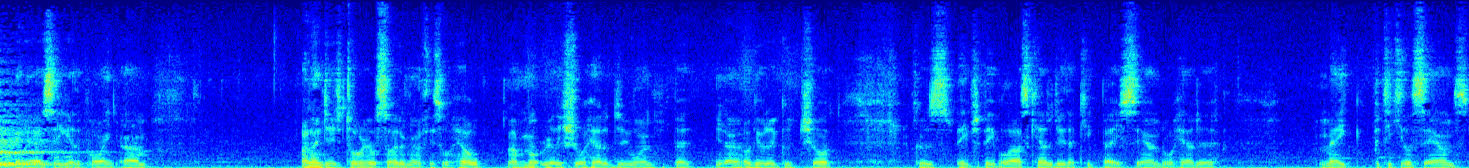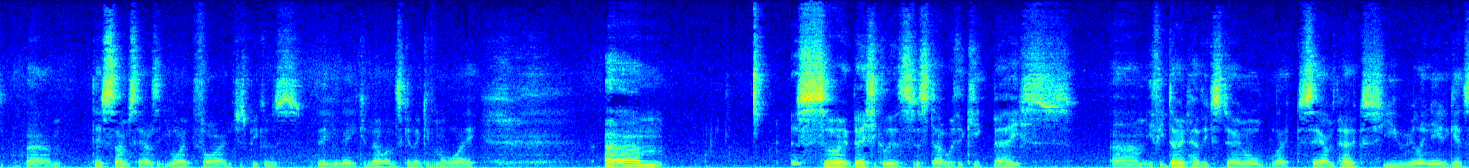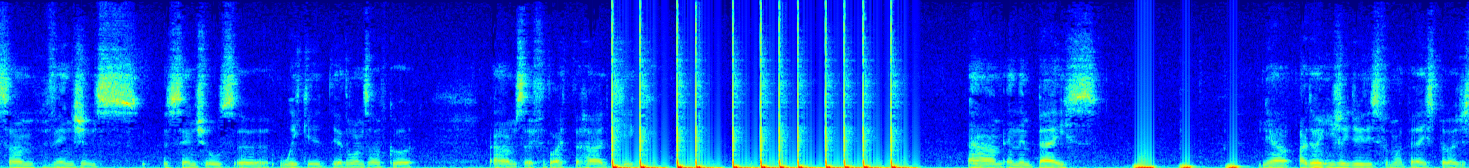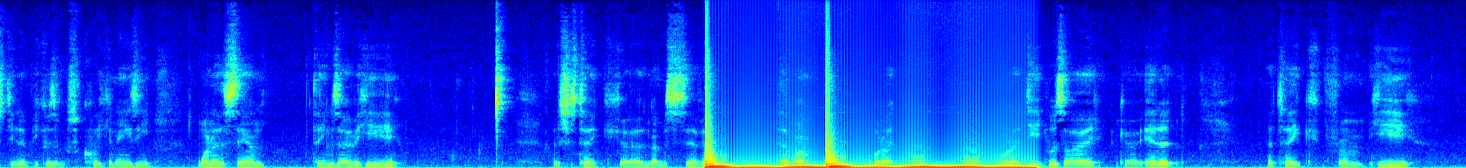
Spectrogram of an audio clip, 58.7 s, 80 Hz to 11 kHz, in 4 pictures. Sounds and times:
Speech: 0.0s - 2.4s, 3.0s - 12.3s, 13.2s - 19.6s, 20.7s - 21.4s, 22.2s - 33.6s, 34.3s - 35.8s, 39.0s - 41.0s, 41.7s - 48.2s, 49.0s - 56.0s, 56.7s - 58.3s.

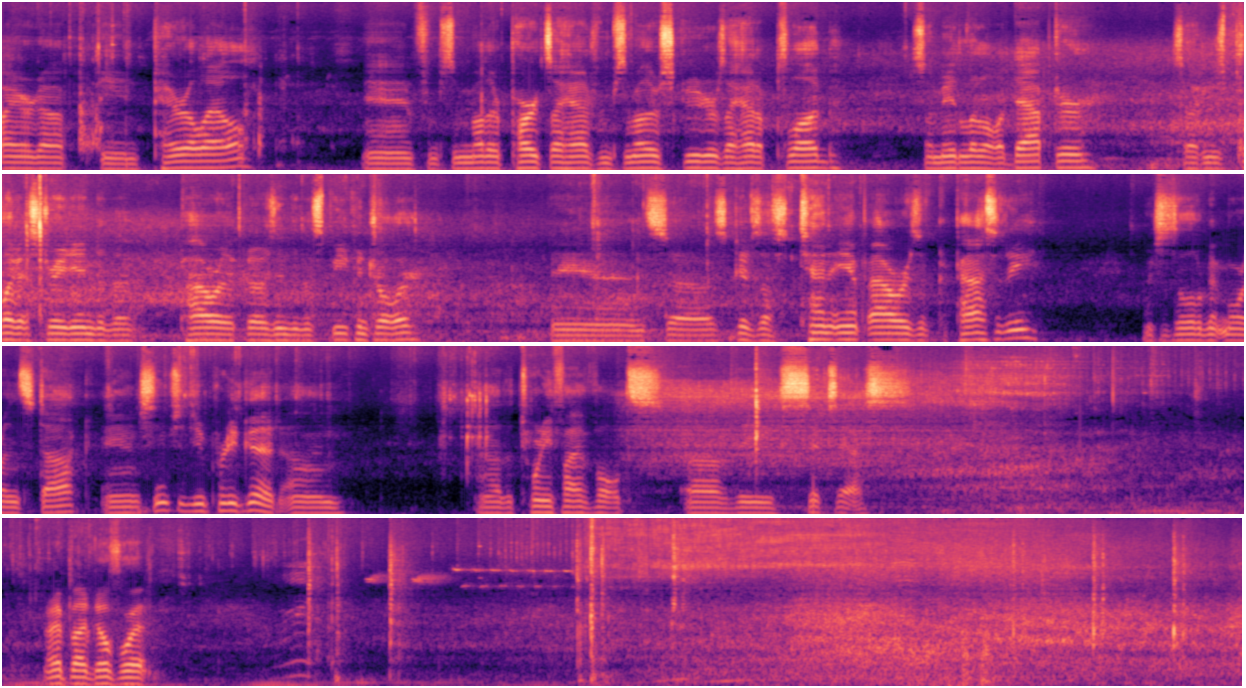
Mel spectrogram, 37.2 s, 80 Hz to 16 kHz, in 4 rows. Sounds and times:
Speech: 0.0s - 1.9s, 2.7s - 6.3s, 6.9s - 8.2s, 8.8s - 12.5s, 13.4s - 17.1s, 17.9s - 21.2s, 22.2s - 25.5s, 28.2s - 29.2s.

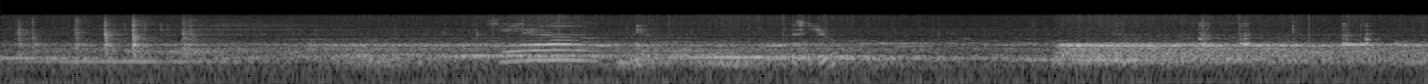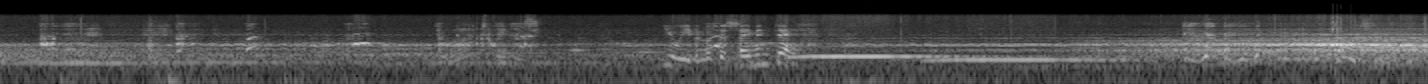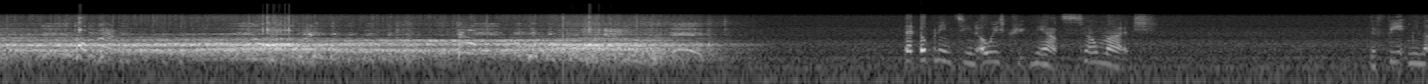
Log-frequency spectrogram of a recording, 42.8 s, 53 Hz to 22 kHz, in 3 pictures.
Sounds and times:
Music: 0.0s - 25.6s.

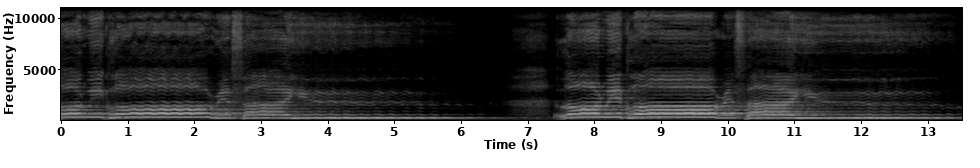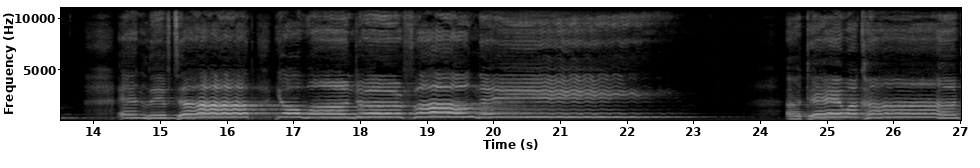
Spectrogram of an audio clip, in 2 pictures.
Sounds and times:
Female singing: 0.0s - 6.3s, 7.4s - 13.6s, 14.3s - 23.0s, 24.4s - 27.0s.

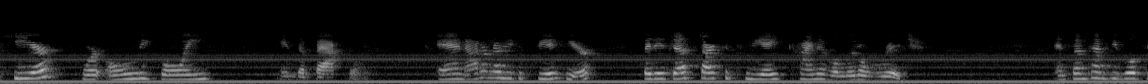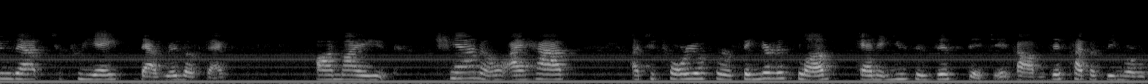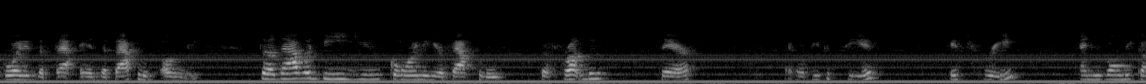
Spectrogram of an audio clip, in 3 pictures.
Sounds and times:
Speech: 0.0s - 2.1s, 2.8s - 3.8s, 4.4s - 9.2s, 10.6s - 13.8s, 14.6s - 17.2s, 17.8s - 25.0s, 25.6s - 29.0s, 29.6s - 30.0s, 30.8s - 31.8s, 32.5s - 33.2s, 33.8s - 34.4s.

